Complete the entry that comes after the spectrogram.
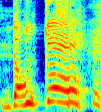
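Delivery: high, loud ogre call; hammed-up ogre impression; Shrek. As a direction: call out in a put-on cartoon ogre accent. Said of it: "does all the impersonations".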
